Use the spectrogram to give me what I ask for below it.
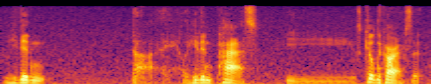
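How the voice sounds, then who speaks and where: Man, forties, hoarse and worn voice, podcast host, emphatic casual talk, dry close sound. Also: on the low side, moderate pace, fairly bright tone, no room sound. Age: 40s.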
